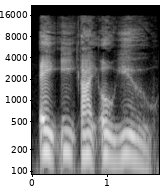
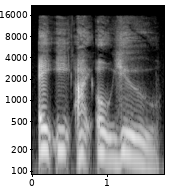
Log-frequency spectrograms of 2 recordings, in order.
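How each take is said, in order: No difference in how they are said.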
